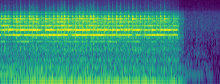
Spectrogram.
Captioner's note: bell Ringing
